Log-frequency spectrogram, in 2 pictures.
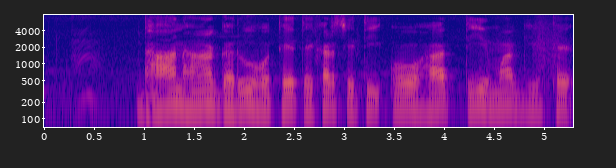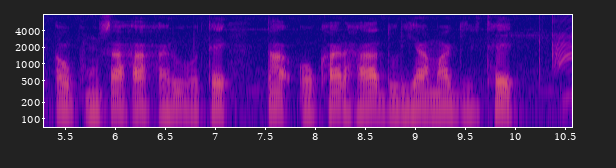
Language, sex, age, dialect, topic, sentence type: Chhattisgarhi, male, 18-24, Central, agriculture, statement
